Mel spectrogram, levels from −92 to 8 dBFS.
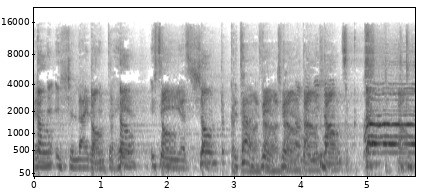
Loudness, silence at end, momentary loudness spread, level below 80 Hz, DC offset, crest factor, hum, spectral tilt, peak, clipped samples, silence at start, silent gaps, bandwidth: -21 LUFS; 0 s; 12 LU; -54 dBFS; under 0.1%; 18 dB; none; -3 dB/octave; -4 dBFS; under 0.1%; 0 s; none; 16 kHz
